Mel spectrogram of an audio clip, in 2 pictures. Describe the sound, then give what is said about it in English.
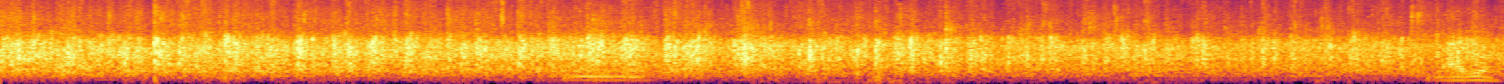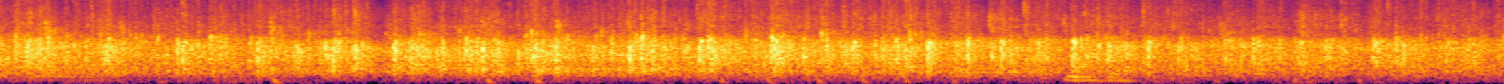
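Steady, dense audience applause thanking a speaker who has just shared God's word, lasting the whole stretch, a continuous crackle of many hands clapping at an even loudness with no voices standing out. “Boy, can we just give him a round of applause and thanks?”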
